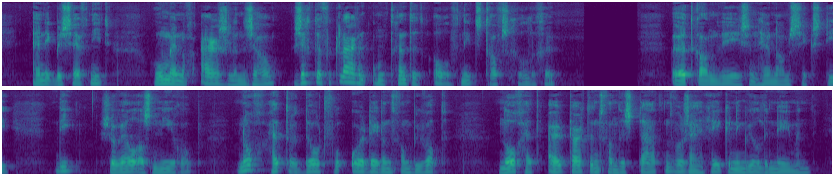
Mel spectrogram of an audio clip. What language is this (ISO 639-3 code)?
nld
